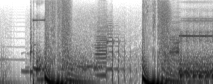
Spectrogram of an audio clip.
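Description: BugBrand and Scrotum Lab modular synthesizer playing electronic percussion: two drum-like hits with a fast falling pitch, about a second apart, among short bleeps and ringing metallic tones.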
